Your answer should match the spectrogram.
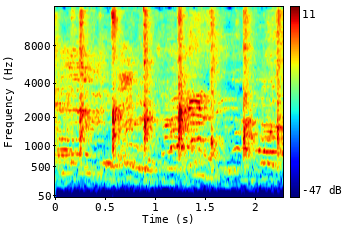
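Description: People clapping hands in a steady beat, about two claps a second, with voices calling out over the clapping.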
